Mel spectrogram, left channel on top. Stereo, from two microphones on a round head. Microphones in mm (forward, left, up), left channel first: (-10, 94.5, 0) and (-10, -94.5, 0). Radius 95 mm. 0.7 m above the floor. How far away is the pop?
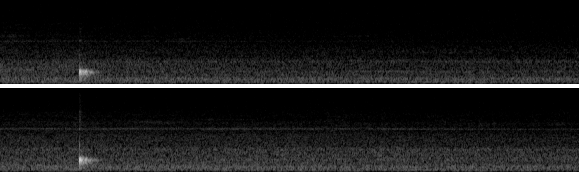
About 1.1 m.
